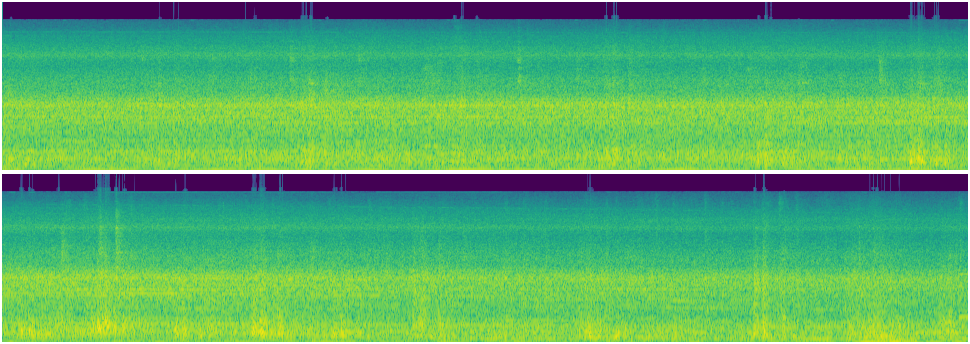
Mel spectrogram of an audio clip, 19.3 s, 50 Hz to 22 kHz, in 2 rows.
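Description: Nagoya Municipal Subway 3000 series chopper-controlled electric train running at speed, heard from inside the carriage: a steady rumble of wheels on rail, with a few louder knocks and clatters in the middle and near the end.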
